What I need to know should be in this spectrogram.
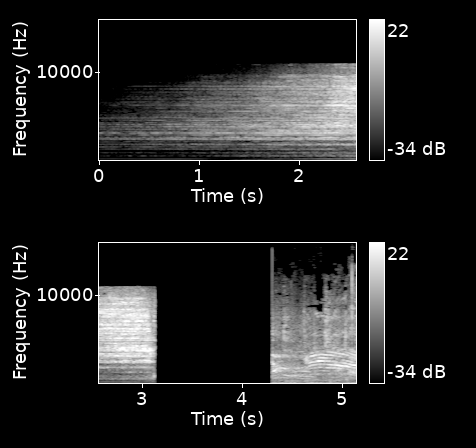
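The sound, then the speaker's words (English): Crowd noise fills a loud robotics tournament. It swells steadily for about three seconds, cuts out abruptly, then returns at full loudness with voices and shouts rising out of the din. “I am at a robotics tournament right now. I had no idea it would be louder than a water polo game.”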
